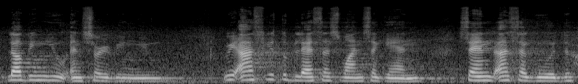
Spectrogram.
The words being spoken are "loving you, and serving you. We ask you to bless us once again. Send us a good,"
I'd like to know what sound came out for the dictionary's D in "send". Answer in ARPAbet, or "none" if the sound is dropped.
D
